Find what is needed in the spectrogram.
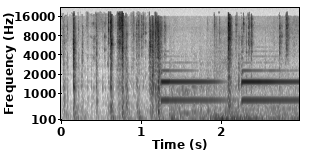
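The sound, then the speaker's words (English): A car being started for a drive: keys jangle in a few quick rattles, then a steady two-tone chime sounds over a low, continuous engine hum. “And I am driving around.”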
